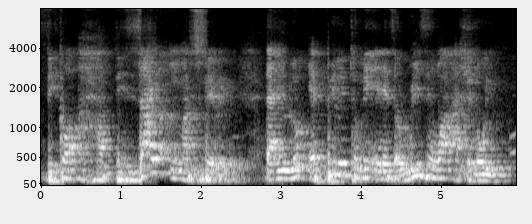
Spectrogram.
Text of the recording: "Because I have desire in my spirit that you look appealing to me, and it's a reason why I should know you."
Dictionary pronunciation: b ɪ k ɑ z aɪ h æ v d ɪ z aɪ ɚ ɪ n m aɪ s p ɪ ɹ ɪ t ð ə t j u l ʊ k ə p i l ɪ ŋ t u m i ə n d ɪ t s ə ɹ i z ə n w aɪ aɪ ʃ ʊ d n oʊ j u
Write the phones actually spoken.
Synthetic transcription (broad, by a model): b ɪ k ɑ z aɪ h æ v d ɪ z aɪ ɚ ɪ n m aɪ s p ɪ ɹ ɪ t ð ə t j u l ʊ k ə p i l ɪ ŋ t u m i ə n ɪ t s ə ɹ i z ə n w aɪ aɪ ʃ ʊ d n oʊ j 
